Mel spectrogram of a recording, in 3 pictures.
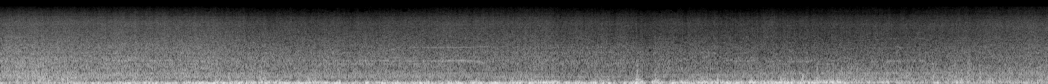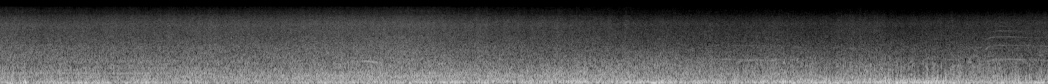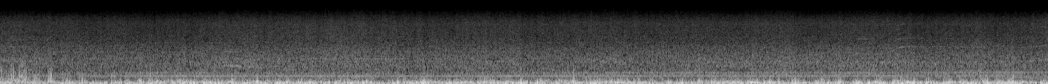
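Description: Wind buffeting the microphone over the rush of water and the steady drone of a motorboat engine. The wind is strongest in the first quarter or so, and the engine note changes about two-thirds of the way through.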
